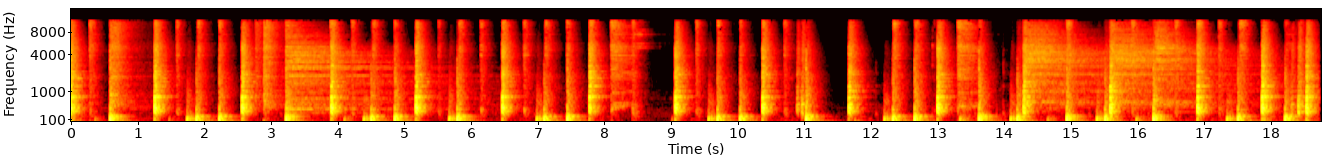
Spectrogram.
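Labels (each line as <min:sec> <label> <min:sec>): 0:00.0 Rhythmic drumming sounds. 0:18.8
0:03.2 The sound of a drum bell gradually decreases and fades. 0:04.9
0:14.4 The sound of a drum bell gradually decreases and fades. 0:16.9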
